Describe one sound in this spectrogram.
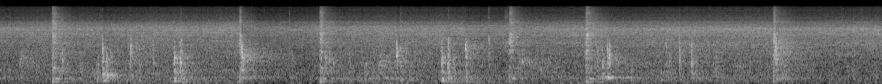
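Plastic caps click and clatter as a machine presses them onto bottles.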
